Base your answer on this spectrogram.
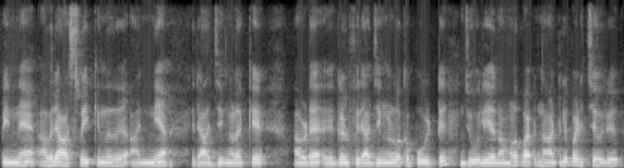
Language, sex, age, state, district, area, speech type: Malayalam, female, 30-45, Kerala, Malappuram, rural, spontaneous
